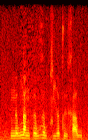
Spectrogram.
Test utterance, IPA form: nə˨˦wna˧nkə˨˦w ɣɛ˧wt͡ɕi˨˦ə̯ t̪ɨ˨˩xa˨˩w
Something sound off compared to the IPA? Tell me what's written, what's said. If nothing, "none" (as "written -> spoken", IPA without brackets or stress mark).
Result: ɛ˧ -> ə˧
